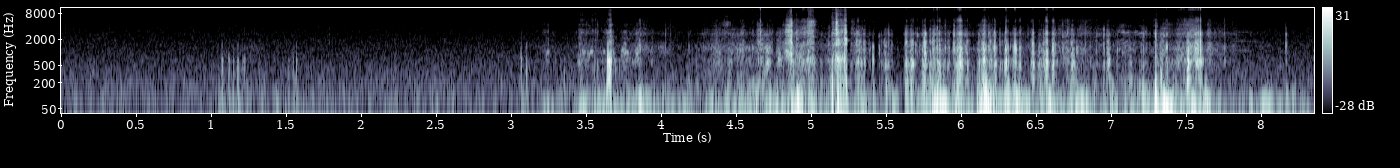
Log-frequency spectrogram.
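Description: Handling noise on the camera as it is picked up and moved: a run of rubbing, scraping and knocking with a low rumble, starting about three seconds in, after two faint knocks about a second in.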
